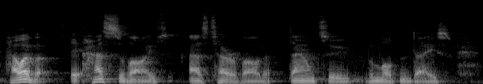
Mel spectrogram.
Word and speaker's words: Theravada: work came from Martin in in Pali I pronounced it tera vaada ther evader is perfectly acceptable as well and it is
